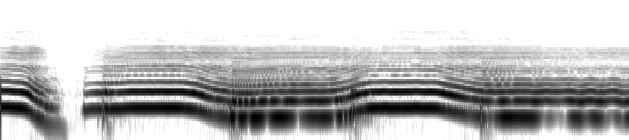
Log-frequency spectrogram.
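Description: A man's nasal 'ng' hum, sung with the tongue stuck out as a tongue-tension exercise. A short falling slide is followed by held notes that step down, back up, and down again.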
